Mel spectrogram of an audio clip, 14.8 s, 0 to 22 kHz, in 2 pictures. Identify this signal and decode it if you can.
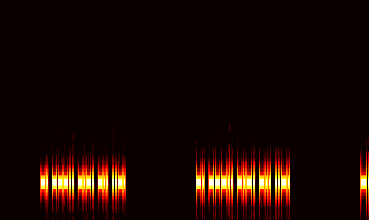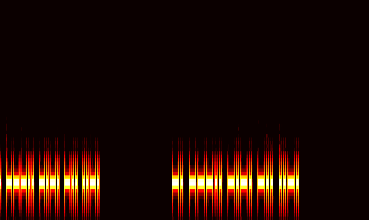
Morse code, heard as a keyed tone, about 34 wpm, 700 Hz. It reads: N8CDF N8CDF N8CDF N8CDF
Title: Speed Racing - USA 1x3 Call Signs 28wpm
